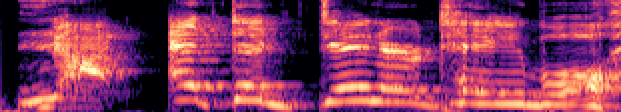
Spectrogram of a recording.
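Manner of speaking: high, slow scolding; stern dad. Retold or imitated. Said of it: "he would go".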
